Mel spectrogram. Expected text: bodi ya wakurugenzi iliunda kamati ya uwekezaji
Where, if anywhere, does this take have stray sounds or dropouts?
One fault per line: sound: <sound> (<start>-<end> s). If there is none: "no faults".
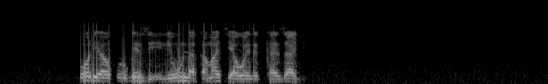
no faults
